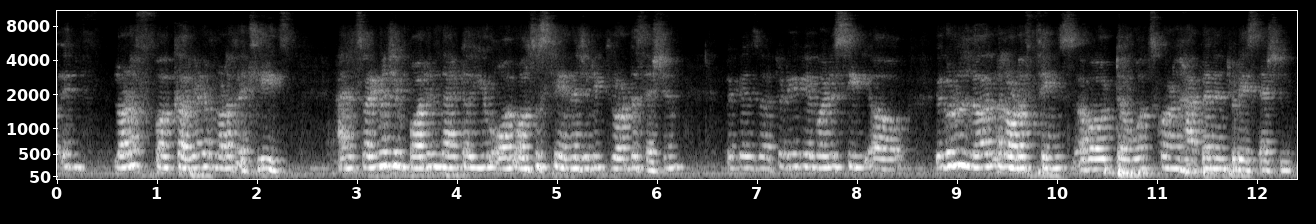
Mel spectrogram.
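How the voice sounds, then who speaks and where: An Indian woman from Mumbai giving an energetic conference talk to physiotherapists, her voice partly lost, often pausing with "uh.". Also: a little high, slight background noise. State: losing her voice. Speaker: guest speaker at a physiotherapy event. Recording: echoey hall, distant dull mic.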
